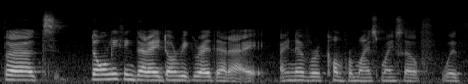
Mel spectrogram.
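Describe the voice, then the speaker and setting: A woman's voice: on the low side, steady tone, moderate pace, darkish tone, slight background noise. Reflective Romanian woman, a soprano guest. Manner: reflective, hesitant, many fillers and restarts. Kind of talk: casual interview chat.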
